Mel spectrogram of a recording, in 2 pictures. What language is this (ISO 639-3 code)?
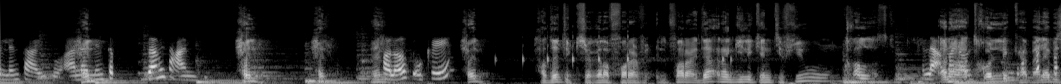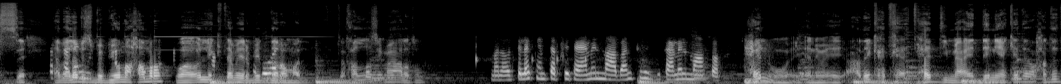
ara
